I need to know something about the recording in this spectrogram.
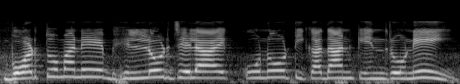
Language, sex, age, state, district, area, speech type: Bengali, female, 45-60, West Bengal, Purulia, urban, read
